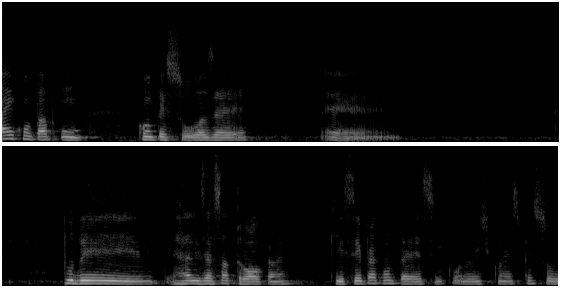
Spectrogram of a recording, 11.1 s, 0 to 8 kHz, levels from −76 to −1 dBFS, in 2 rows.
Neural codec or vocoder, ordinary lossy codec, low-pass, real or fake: codec, 16 kHz, 4 kbps, FreqCodec, smaller model; none; none; fake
